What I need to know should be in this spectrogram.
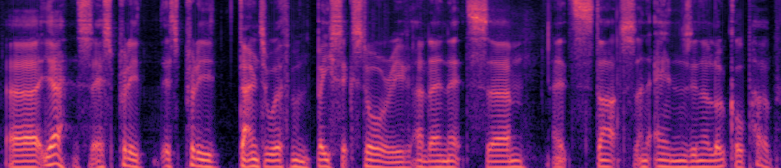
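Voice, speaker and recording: A man's voice: on the low side, steady tone, normal speed, few pauses, darkish tone, no echo. A man chatting casually and enthusiastically as an actor and writer. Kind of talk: casual chat.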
